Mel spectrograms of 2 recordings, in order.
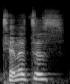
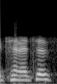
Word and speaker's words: tinnitus: Can arthritis cause tinnitus? Do you pronounce it tinnitus? – I say tinnitus. A lot of people say tinnitus. It really doesn't matter.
